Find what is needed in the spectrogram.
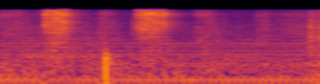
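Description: Brake caliper and rotor being handled by hand: a few short scraping rubs in the first second and a single sharp metal click just after half a second in.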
